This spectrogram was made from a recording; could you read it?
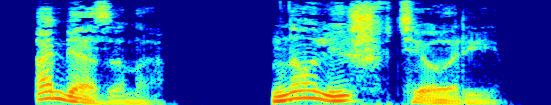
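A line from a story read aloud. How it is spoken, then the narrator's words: Sighing. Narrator (Russian): вздохнул я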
